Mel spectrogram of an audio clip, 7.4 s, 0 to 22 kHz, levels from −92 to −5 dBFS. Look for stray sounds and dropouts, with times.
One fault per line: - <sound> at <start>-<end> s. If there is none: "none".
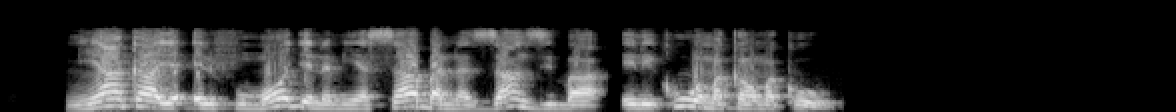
none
